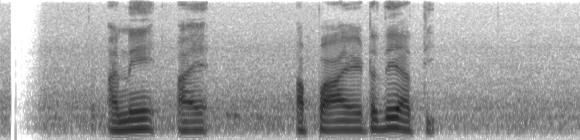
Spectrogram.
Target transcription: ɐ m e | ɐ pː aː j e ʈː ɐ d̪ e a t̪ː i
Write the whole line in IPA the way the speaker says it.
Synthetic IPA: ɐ n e | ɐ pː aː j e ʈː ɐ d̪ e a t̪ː i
